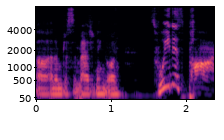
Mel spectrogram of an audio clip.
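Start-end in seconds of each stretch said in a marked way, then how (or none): 1.5-2.4 mildly grumbly comic character voice, tossed off. Trying out a voice after being asked for one: Danny DeVito voice. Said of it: "I'm trying to imagine his voice from Matilda".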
